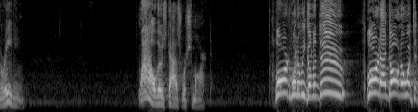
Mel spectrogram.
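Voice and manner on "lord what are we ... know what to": high, pleading cry to God; desperate prayer. Acted. Preacher crying to the Lord about the nation, desperate. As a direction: plead upward, at a loss.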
